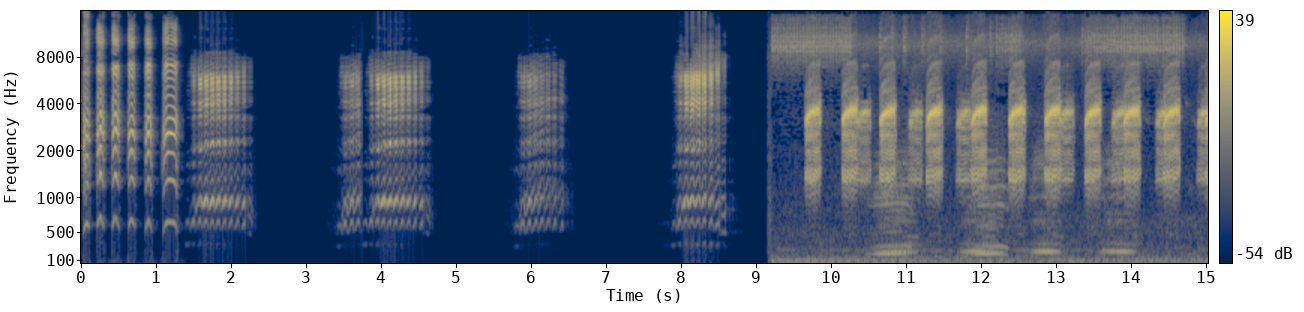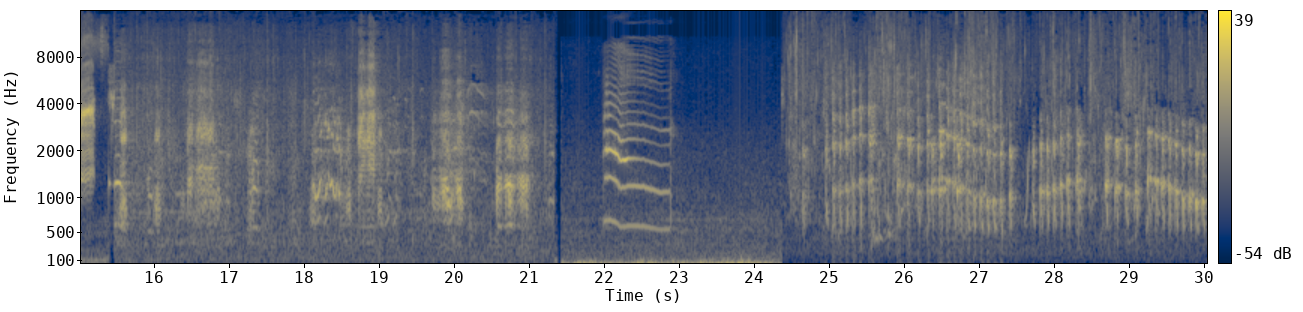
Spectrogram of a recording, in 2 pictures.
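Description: A succession of different animal calls cut one after another. At first short calls come about every two seconds with silence between them. From about nine seconds a fast run of calls follows, about two a second, over a steady background, and then a changing mix of calls that includes a brief series falling in pitch.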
